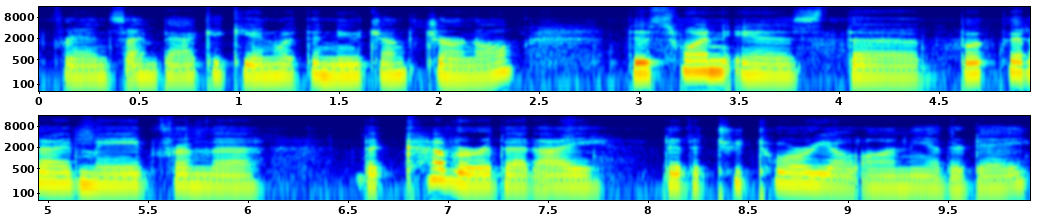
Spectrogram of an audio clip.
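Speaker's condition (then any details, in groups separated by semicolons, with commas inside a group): No condition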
